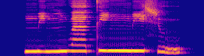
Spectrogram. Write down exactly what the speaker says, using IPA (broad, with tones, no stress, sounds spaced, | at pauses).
m i˨˦ ŋ m w ä˦ t̪ i˦ ŋ m i˦ s ṵ˨˩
